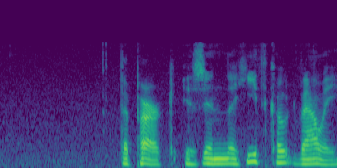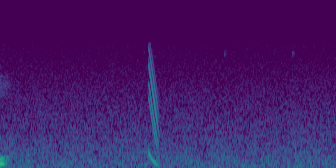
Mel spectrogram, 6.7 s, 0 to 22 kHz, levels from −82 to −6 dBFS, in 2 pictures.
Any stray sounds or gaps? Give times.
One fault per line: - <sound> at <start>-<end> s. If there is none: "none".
- chirp at 4.9-5.0 s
